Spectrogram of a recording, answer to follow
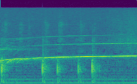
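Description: An emergency-vehicle siren wailing, its pitch jumping up at the start and then rising slowly. A marker writing on a whiteboard makes several short strokes under it.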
